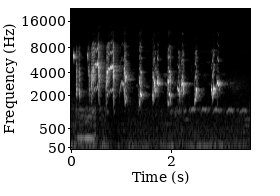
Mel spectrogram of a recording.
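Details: Long-tailed shrike in energetic, clear song for other birds to learn: rapid scratchy chattering, about three to four notes per second, fading through the phrase with faint soft whistles beneath.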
